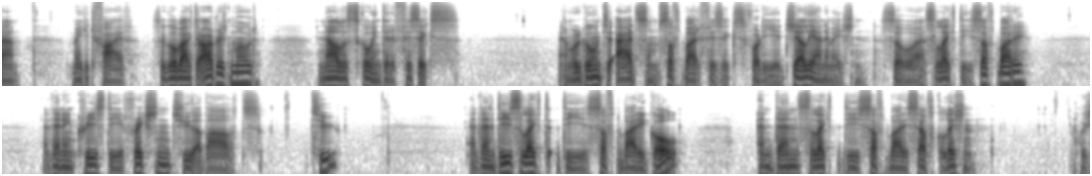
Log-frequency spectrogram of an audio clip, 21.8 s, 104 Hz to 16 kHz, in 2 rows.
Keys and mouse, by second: 0.9-2.4 drag, 5.7 click, 9.8-11.7 drag, 12.0-13.8 drag.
